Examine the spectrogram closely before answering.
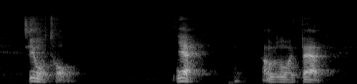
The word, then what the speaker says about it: xylitol: is it Jesus Xylitol it has a y so I would say Xylitol but you know you know how English is English can can just not be pronounced like that just think of the the laziest way to pronounce it that's probably like how an American would say it seal at all yeah I'll go with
